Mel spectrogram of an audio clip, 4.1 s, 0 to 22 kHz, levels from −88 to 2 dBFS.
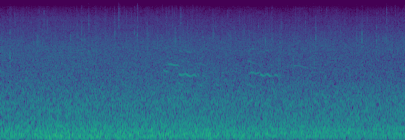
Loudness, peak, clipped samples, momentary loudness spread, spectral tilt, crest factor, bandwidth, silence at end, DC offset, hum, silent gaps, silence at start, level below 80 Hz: -35 LUFS; -22 dBFS; under 0.1%; 2 LU; -5 dB/octave; 12 dB; over 20 kHz; 0 s; under 0.1%; none; none; 0 s; -48 dBFS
